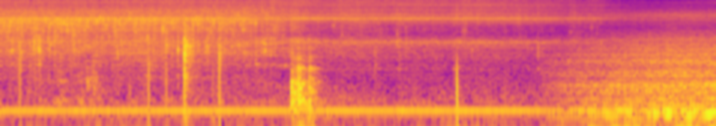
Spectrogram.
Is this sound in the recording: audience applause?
no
